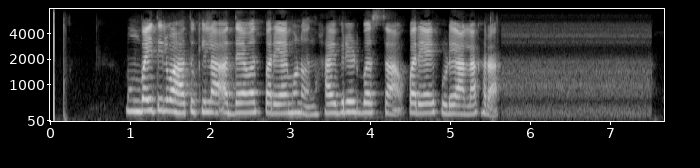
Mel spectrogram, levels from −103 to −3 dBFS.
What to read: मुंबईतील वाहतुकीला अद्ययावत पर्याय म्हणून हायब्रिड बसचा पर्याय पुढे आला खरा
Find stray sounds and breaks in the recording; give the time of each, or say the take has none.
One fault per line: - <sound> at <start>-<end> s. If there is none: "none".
none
